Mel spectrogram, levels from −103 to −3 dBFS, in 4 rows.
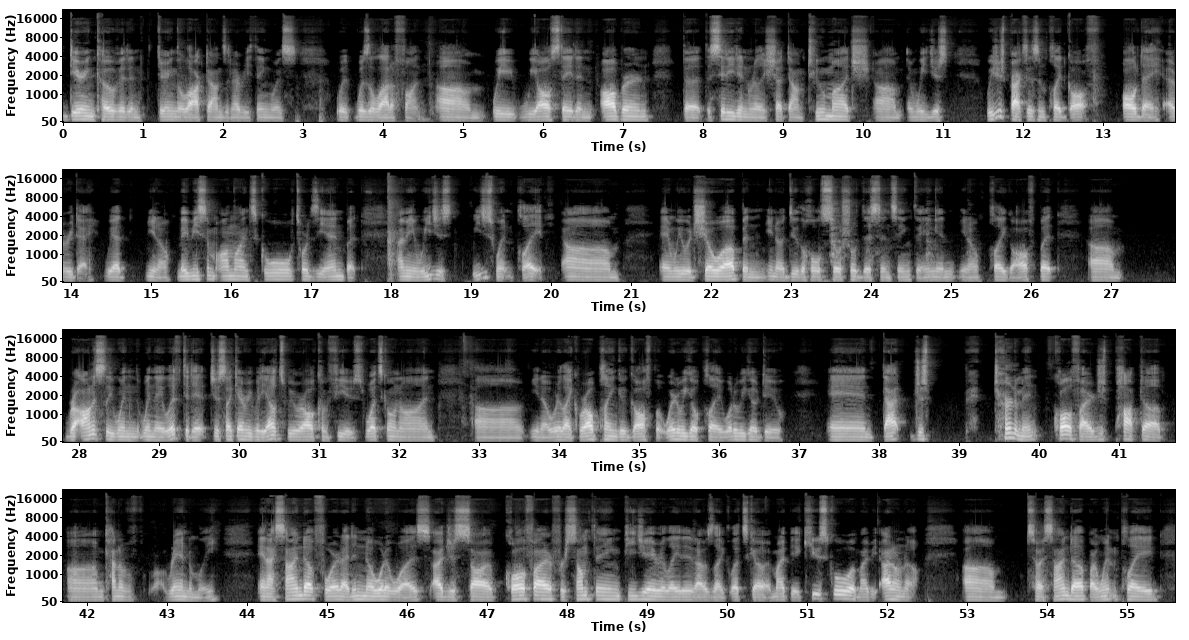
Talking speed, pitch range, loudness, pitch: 200 wpm, 95-110 Hz, -26 LUFS, 105 Hz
